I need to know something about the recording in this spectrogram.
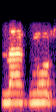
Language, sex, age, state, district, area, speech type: Kannada, female, 18-30, Karnataka, Bidar, urban, conversation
